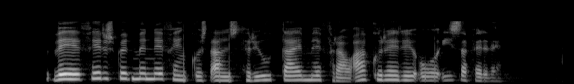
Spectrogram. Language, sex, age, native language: Icelandic, female, 40-49, Icelandic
